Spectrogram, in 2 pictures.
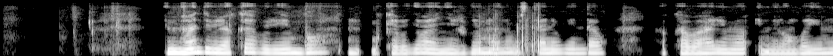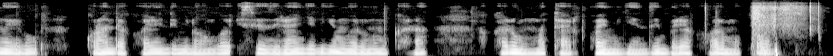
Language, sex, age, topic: Kinyarwanda, female, 25-35, government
